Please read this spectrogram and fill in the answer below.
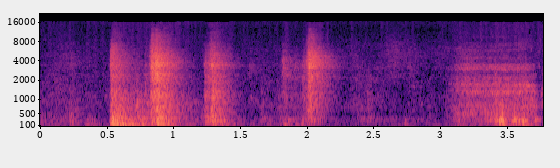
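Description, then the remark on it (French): A door is handled and opened, with a series of sharp clunks and rattles from the latch and frame spread over a few seconds, then a softer scraping shuffle. “Vas-y, nous, ouvre la porte, vite fait, vas-y.”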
